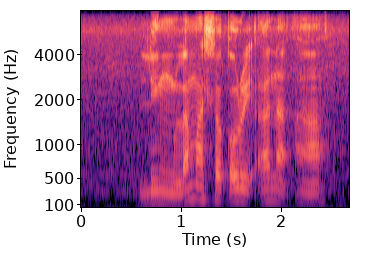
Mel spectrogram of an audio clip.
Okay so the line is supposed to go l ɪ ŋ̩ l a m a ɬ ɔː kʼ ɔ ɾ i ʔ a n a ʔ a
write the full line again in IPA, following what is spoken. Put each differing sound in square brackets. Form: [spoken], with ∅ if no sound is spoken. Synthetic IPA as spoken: l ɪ ŋ̩ l a m a ɬ [ɔ] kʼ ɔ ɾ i ʔ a n a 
